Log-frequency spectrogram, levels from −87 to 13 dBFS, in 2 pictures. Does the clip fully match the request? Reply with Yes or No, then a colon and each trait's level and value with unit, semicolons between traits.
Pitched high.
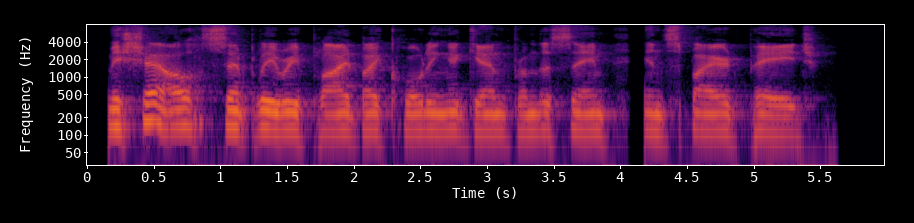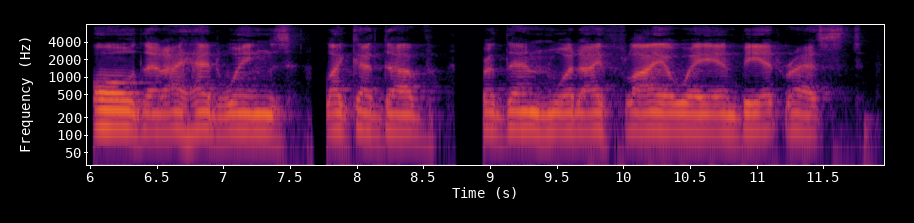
No: low, 120 Hz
